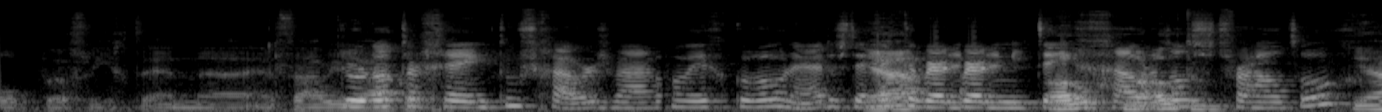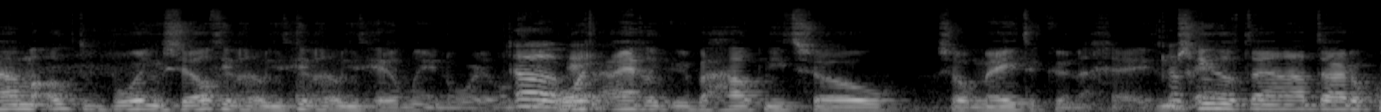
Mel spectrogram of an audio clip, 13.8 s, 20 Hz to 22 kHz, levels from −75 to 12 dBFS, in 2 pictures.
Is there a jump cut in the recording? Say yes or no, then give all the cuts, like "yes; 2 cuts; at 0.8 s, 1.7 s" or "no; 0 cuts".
yes; 2 cuts; at 4.8 s, 8.4 s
